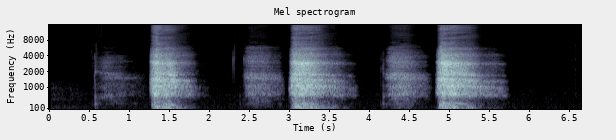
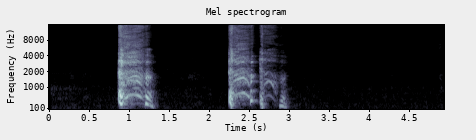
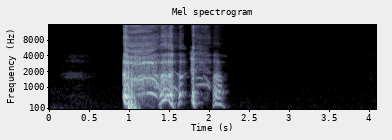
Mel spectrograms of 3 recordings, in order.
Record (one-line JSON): {"exhalation_length": "6.7 s", "exhalation_amplitude": 29048, "exhalation_signal_mean_std_ratio": 0.38, "three_cough_length": "4.9 s", "three_cough_amplitude": 28755, "three_cough_signal_mean_std_ratio": 0.26, "cough_length": "4.1 s", "cough_amplitude": 30347, "cough_signal_mean_std_ratio": 0.33, "survey_phase": "alpha (2021-03-01 to 2021-08-12)", "age": "45-64", "gender": "Female", "wearing_mask": "No", "symptom_none": true, "smoker_status": "Ex-smoker", "respiratory_condition_asthma": false, "respiratory_condition_other": false, "recruitment_source": "REACT", "submission_delay": "1 day", "covid_test_result": "Negative", "covid_test_method": "RT-qPCR"}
